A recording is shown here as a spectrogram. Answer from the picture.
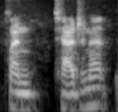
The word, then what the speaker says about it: Plantagenet: And one question I had actually was, is Plantagenet, is that good pronunciation? – Absolutely.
